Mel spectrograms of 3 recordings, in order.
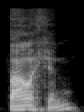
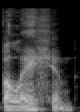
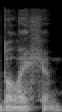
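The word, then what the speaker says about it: Ballechin: it from Balakin to Balakin. So it's the second syllable. However, if you say Balakin, nobody's going to deny you a dram.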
